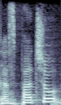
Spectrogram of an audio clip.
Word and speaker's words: Gazpacho: Er machte Gazpacho, so habe ich das richtig gesagt? – Gazpacho, ja. – Gazpacho, wir schauten Breaking Bad und plötzlich lehnte er sich an mich, so als ob es das Normalste der Welt wäre.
